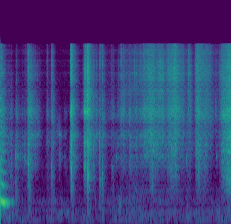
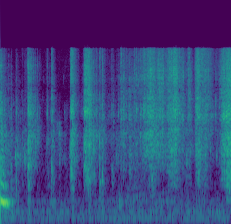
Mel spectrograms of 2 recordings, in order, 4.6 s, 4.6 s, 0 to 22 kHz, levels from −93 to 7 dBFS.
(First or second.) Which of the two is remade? first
